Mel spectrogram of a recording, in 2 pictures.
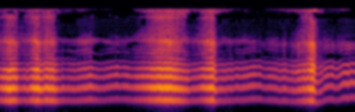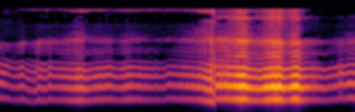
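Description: A mosquito's thin, high whine, wavering slightly in pitch as it drifts nearer and farther.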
